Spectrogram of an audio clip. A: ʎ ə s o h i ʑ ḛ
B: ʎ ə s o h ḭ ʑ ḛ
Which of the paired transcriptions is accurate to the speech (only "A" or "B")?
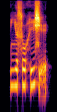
A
